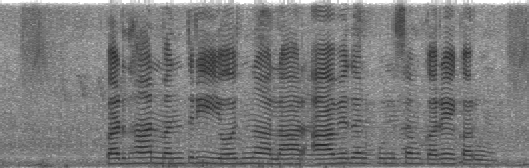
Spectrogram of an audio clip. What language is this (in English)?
Magahi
